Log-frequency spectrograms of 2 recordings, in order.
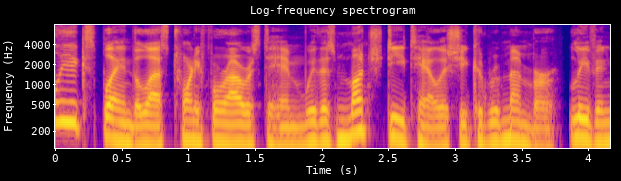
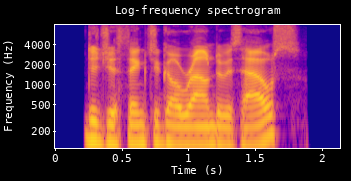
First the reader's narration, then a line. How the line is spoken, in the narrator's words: he asked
